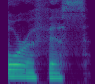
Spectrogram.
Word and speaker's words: orifice: Stress or and keep fice light.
